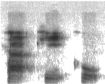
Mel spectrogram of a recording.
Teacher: yang harusnya lebih kuat adalah syiddahnya ketimbang hamsnya. Jadi ketika mengucapkan huruf kaf itu tidak boleh, ini kami dengan sanad yang sampai ke kami, tidak boleh sampai terlalu jelas hamsnya.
